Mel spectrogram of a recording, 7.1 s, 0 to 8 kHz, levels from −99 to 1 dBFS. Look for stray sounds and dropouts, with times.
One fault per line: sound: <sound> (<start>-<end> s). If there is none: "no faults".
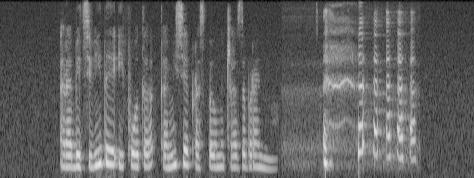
sound: laugh (4.7-6.3 s)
